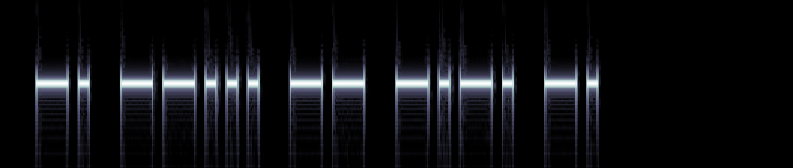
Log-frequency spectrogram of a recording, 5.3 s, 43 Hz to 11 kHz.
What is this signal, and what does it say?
Morse code, heard as a keyed tone, about 17 wpm, 700 Hz. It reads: N7MCN
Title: USA Callsign DE Callsign - 5 Characters - 17wpm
